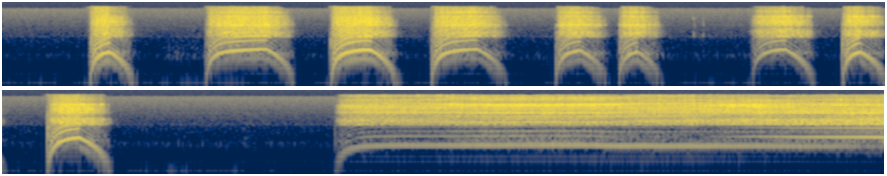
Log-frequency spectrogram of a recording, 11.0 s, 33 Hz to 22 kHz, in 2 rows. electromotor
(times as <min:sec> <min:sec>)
0:00.6 0:04.1, 0:04.7 0:06.2, 0:07.6 0:11.0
